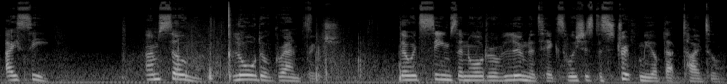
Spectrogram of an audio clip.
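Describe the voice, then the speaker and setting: Woman playing a Viking war leader, proud, resolute, commanding, earnest, dramatic game acting, music clearly behind the voice. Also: medium pitch, moderate pace, natural voice. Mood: proud, frank.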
